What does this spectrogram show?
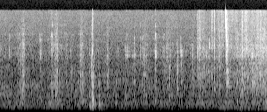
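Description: Close-up chewing of a lettuce-wrapped burger: faint, irregular wet mouth clicks and small crunches, with a sharper click about two seconds in and another near the end.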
